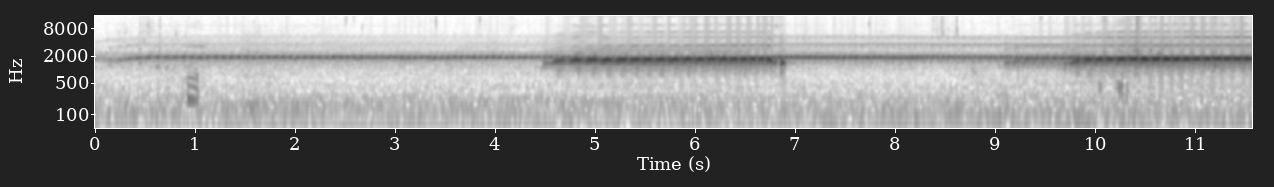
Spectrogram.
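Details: Frog trilling at night, a sustained high buzzing note held steadily, joined by a louder overlapping trill from about four and a half to seven seconds and again after ten seconds.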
